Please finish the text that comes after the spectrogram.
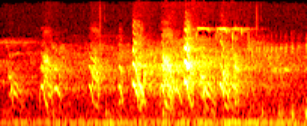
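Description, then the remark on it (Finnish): A chorus of jackdaws calling over one another, short sharp 'tchak' notes repeated rapidly in overlapping bursts, fairly loud, with a faint low rumble underneath and no talking. “Viikon luontoääni: Naakka”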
